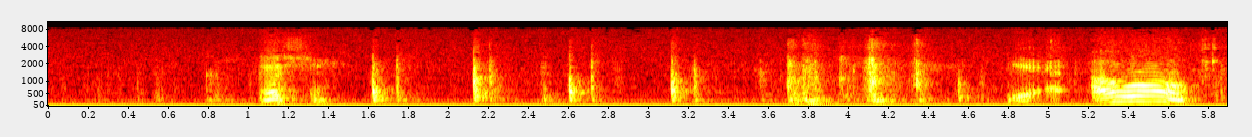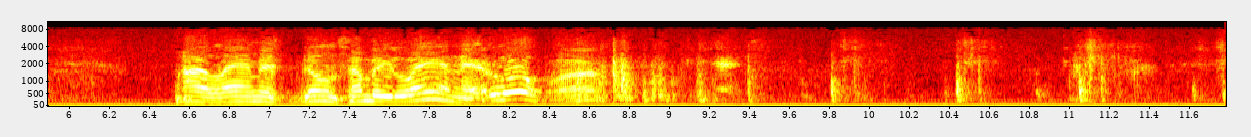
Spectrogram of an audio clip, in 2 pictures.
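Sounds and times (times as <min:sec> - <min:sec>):
speech: 0:01.1 - 0:01.6, 0:04.9 - 0:08.9
irregular wooden knocks and clattering bursts: 0:01.6 - 0:04.7, 0:08.5 - 0:11.7
door rattled and jostled from the outside: 0:03.6 - 0:04.5.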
